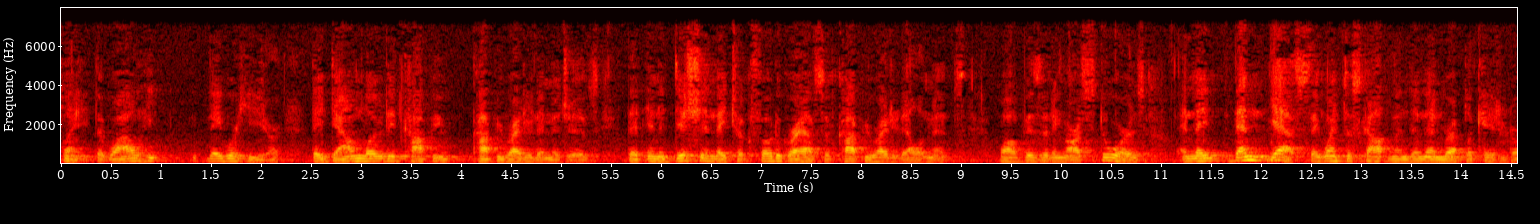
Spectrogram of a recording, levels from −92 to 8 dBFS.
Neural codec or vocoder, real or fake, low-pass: none; real; 7.2 kHz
